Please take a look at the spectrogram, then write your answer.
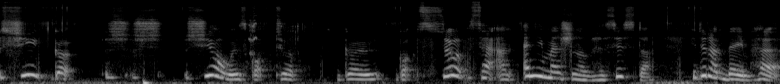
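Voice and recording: A natural voice reads the words aloud.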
